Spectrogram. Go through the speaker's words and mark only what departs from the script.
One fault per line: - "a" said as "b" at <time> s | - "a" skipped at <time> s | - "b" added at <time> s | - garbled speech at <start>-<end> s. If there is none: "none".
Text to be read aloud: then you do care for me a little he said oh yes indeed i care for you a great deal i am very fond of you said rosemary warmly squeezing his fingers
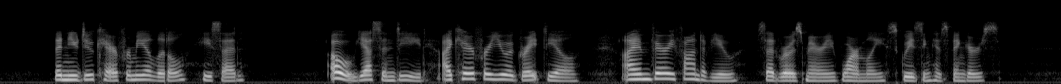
none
